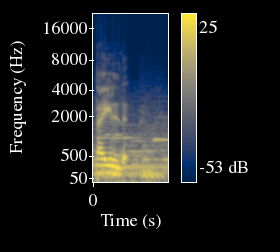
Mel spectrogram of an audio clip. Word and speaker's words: tilde: This operator is pronounced as tilde.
